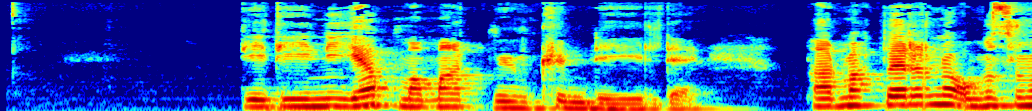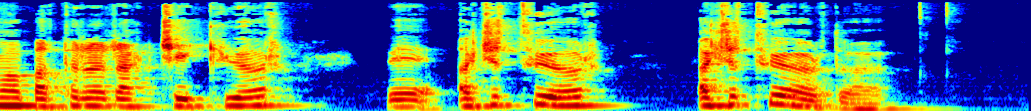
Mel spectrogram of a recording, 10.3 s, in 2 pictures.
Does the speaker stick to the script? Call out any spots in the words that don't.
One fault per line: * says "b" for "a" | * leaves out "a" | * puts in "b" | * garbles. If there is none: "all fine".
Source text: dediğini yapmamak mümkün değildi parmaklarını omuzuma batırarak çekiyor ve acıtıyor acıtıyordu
all fine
